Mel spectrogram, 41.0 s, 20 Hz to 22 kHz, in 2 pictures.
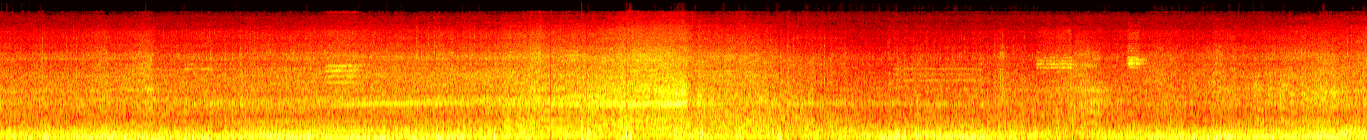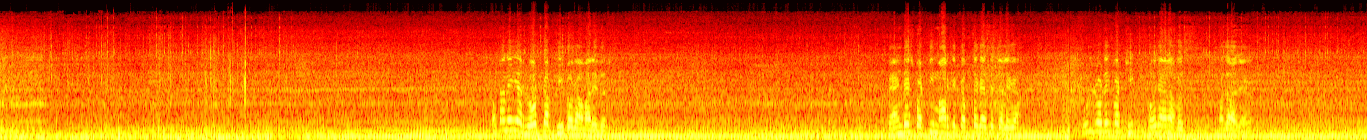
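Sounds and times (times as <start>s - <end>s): wind rush on microphone: 0.0s - 4.8s, 5.6s - 19.1s, 19.8s - 27.9s
motorcycle engine revving: 0.0s - 41.0s.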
